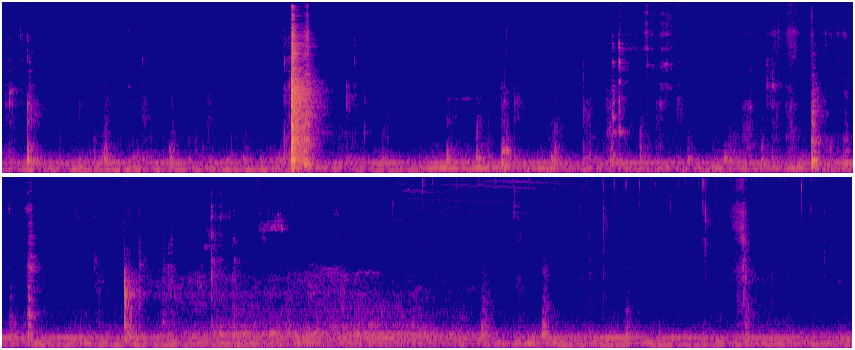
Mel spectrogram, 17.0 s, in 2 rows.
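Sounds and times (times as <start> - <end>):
chewing crunchy meringue: 9.2 - 17.0.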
